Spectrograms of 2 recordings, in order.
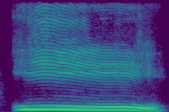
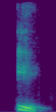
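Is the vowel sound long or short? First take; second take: long; short. First: The vowel is drawn out long. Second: The vowel is cut short. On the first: The speaker calls it wrong. "It's not E" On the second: The speaker calls it right. "But it is short"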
